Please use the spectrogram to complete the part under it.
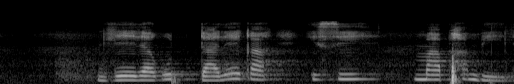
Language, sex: Xhosa, female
